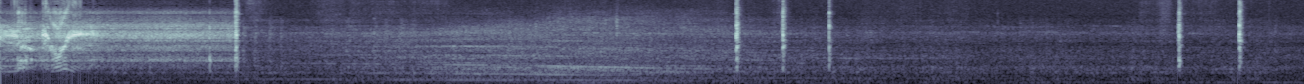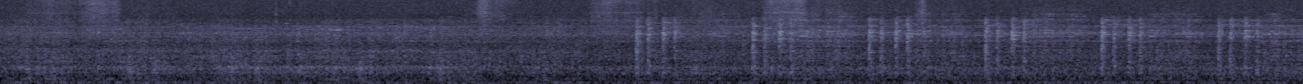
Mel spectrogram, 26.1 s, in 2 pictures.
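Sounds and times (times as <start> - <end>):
train passing: 0.0 - 26.0
wheels clicking on rail joint: 6.0 - 26.0.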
